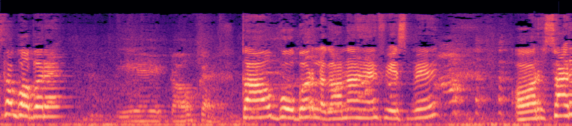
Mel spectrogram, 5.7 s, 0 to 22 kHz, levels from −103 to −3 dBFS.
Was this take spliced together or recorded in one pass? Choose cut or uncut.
uncut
